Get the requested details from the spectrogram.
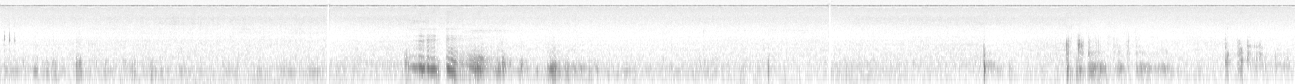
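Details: Stomach rumbling the morning after a large overeating session, recorded without an external microphone: quiet, low gurgles with a few louder squeaky bursts over a steady hum.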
